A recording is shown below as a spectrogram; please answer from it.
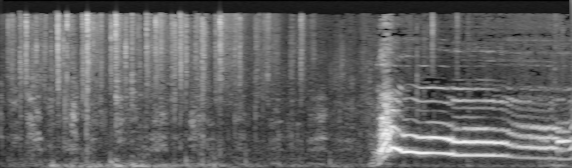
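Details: Siberian Huskies eager to get outside and play. Several seconds of shuffling and muffled handling noise, then a loud tonal howl rises sharply, levels off and holds for about two seconds with a slight waver.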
